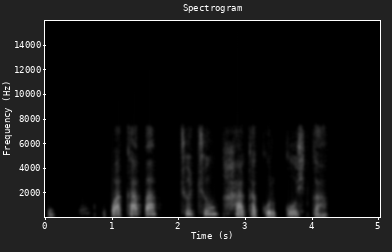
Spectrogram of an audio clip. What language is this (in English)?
Yanahuanca Pasco Quechua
